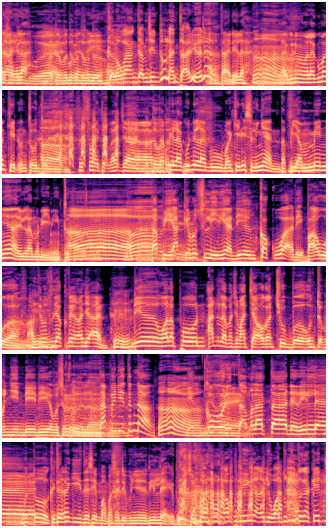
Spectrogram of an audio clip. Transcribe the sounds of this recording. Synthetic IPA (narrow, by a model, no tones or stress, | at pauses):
əansajalabbəɡansajakalaoɣaŋaŋɡaʔmət͡ʃamt̪ulant̪aʔdiəlalant̪a̰ʔdiəlahla̰ɡunimemãnlaɡubaŋkɪt̪̚unt̪ʊkʔunt̪ʊsəsuajunt̪ʊbəlad͡ʒat̪apilaɡunilaɡubaŋkɪt̪̚nisəliŋant̪apijaŋmɛ̃nɲaadəlahməɾḭnḭ̃nt̪ʊʔa | apiakɪnɾuslidkandiəəŋkawkuaʔdeʔbawəlaa̰kɪnɾusliakut̪eŋɔʔaɲd͡ʒaʔandiəwalawpʊnadalahmat͡ʃamat͡ʃamoɾaŋt͡ʃubəunt̪ʊk̚mə̃ɲindediəapas̬əbut̪apidiət̪ənaŋəʔikudiət̪aʔməlat̪adiəɾilɛbət̪ʊlkəalaɡikit̪̬asembaŋpasaldiəp̬uɲaɾilɛk̚it̪usəbauakut̪əiŋat̪̚laɡiwak̚t̪ut̪ut̪əŋahket͡ʃ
